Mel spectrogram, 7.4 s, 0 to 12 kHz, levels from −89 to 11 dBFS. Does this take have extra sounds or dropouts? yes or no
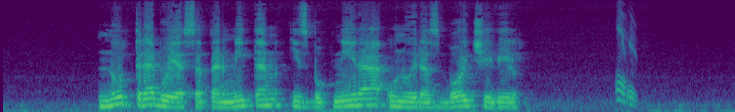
yes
